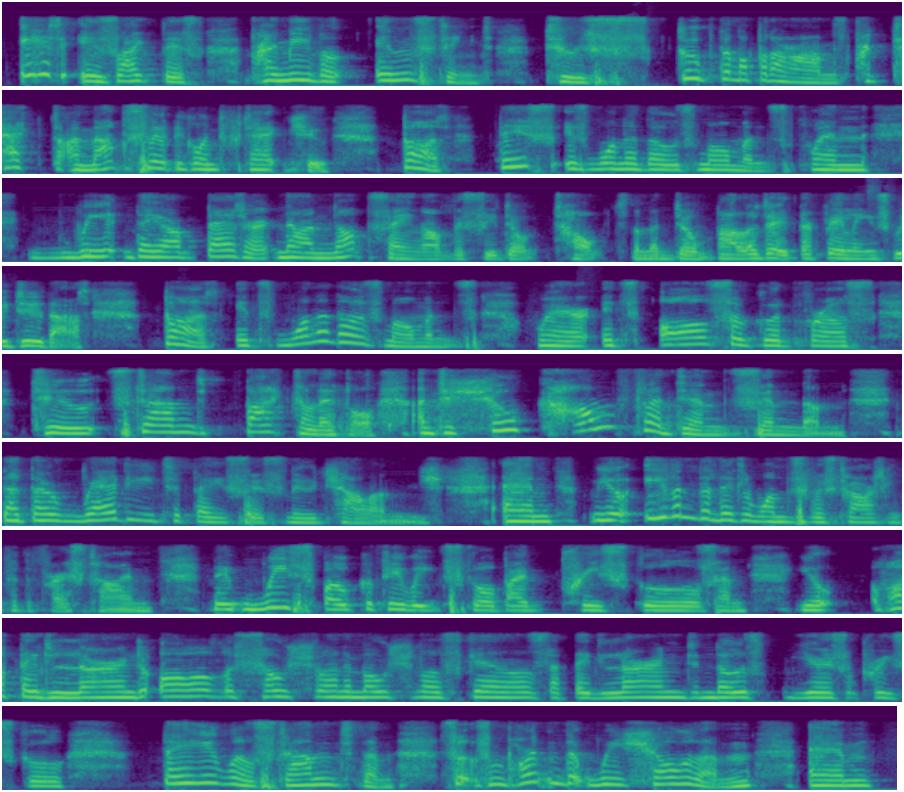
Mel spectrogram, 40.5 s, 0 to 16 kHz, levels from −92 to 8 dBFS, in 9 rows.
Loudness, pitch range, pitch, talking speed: -19 LUFS, 205-265 Hz, 230 Hz, 200 wpm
